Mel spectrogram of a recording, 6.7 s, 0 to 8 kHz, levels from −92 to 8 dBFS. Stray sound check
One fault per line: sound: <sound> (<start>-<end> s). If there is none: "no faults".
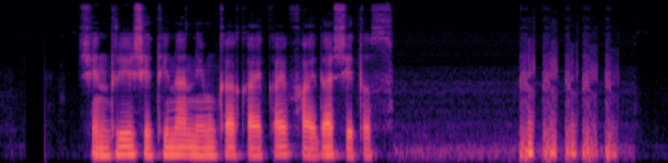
sound: laugh (5.2-6.2 s)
